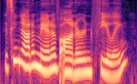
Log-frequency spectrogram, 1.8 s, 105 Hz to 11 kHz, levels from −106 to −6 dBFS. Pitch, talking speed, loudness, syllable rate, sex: 245 Hz, 295 wpm, -14 LUFS, 6.9 syllables/s, female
